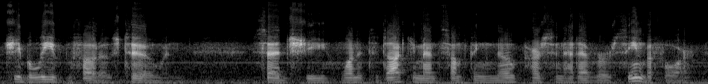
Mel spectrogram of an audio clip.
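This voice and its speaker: A man plays a sober interviewee giving testimony in a horror mock documentary. His voice is deep with a very sharp, forceful edge, and he pauses often mid-sentence. Faint noise sits behind him. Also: low-quality recording. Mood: sober, reflective. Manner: halting, deliberate, pausing mid-sentence. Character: earnest man soberly recounting an expedition to an interviewer.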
